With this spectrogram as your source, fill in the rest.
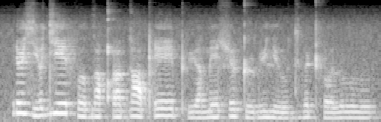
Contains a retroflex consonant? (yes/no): yes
